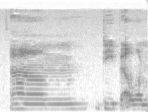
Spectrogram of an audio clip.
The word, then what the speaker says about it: Deep Ellum: bluesy sort of thing Deep Ellum refers to a red light district in Dallas Texas Elm Street and some people spell it deepa Elm and some people say Deep Ellum and this is a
